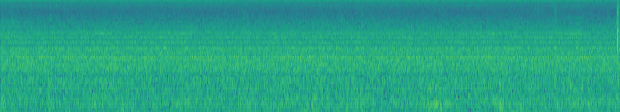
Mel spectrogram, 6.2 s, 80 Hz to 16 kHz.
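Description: A Class 450 electric train in Train Simulator 2021 slows on the Portsmouth Direct Line approaching Liphook, giving a steady, even rumble and whir of wheels and motors with no voices over it.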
